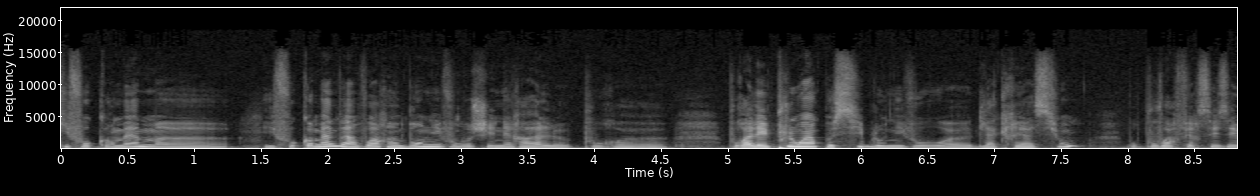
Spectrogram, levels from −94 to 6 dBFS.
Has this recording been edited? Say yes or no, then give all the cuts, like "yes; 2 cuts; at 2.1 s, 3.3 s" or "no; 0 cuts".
yes; 1 cut; at 1.5 s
